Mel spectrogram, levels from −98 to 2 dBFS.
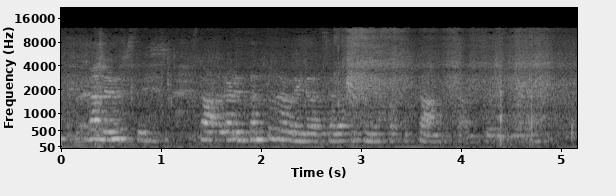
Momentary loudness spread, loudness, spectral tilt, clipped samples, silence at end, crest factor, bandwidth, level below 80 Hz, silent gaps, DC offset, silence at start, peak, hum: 8 LU; -36 LUFS; -2.5 dB/octave; under 0.1%; 0 s; 18 dB; 12.5 kHz; -62 dBFS; none; under 0.1%; 0 s; -18 dBFS; none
